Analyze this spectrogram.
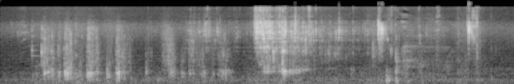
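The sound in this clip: Someone takes a sip of wine, a faint wet slurp set among soft mouth and swallowing sounds.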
